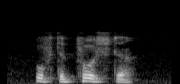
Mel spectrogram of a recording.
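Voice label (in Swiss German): "pfoschte", Bas Rhin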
